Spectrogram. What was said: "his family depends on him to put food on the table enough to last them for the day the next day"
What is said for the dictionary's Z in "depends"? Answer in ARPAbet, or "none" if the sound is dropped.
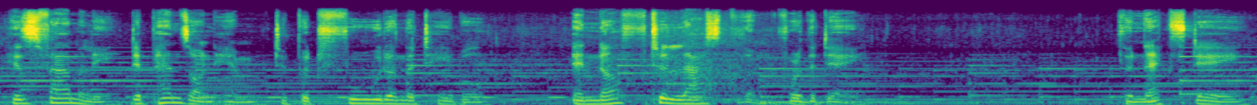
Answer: Z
